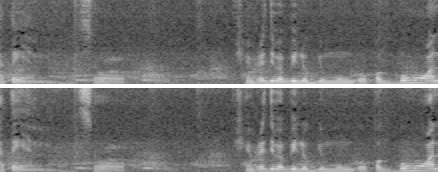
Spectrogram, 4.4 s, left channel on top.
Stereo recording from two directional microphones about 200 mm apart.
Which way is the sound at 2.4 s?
10° right (ahead or behind).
